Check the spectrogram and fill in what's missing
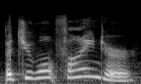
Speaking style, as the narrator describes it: gasped the doctor

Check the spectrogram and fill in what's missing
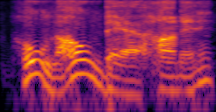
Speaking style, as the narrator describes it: the old man exclaimed with a great affectation of alarm

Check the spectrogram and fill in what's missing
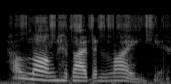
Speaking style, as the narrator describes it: said he

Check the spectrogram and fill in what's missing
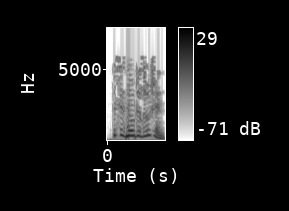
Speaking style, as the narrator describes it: cried Huntsman the Unlucky

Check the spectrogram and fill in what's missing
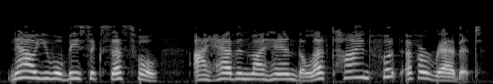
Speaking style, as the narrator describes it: he shouted

